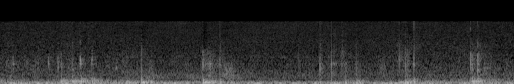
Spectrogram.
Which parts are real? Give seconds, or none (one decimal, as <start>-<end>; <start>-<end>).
0.0-1.3; 4.2-5.1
